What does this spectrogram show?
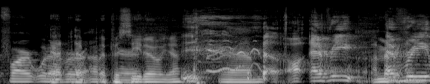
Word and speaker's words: Esposito: Esposito, yeah. Every like syllable he pronounced was wrong. It's okay. It's okay. You're the Hispanic and you can't say Esposito. No. Esposito. He didn't even say Giancarlo right. Espacito.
